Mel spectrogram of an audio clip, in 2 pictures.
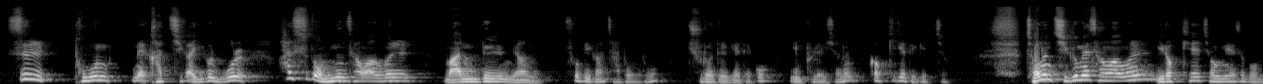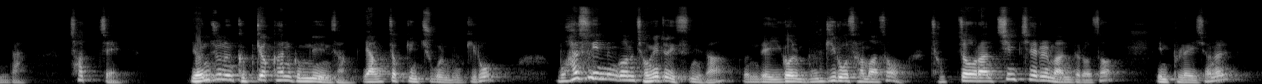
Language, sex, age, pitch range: Korean, male, 40-59, 115-175 Hz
